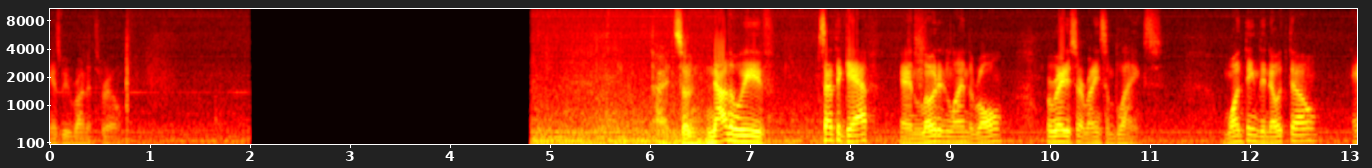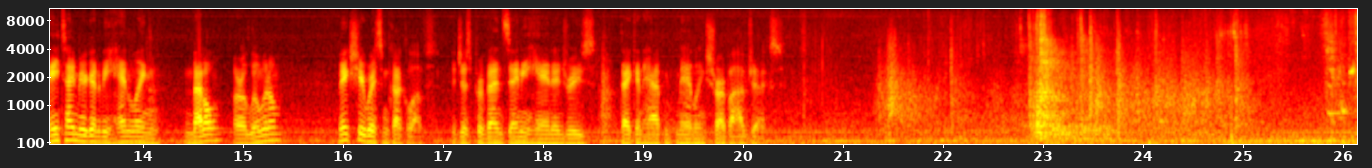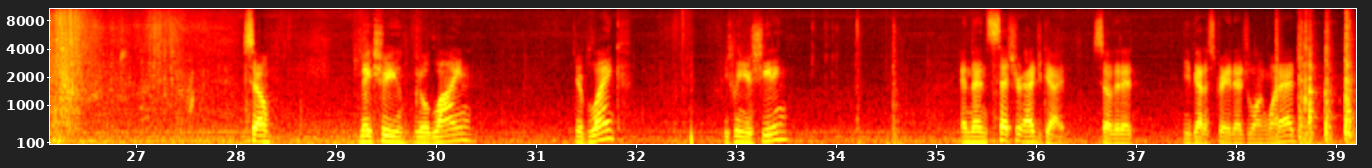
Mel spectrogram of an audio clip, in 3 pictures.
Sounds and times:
Speech: 0.0s - 0.8s, 6.0s - 15.4s, 16.0s - 20.4s, 28.1s - 28.4s, 29.2s - 30.4s, 31.4s - 32.0s, 32.9s - 33.6s, 35.2s - 38.7s.

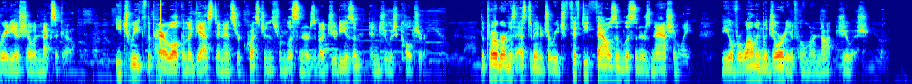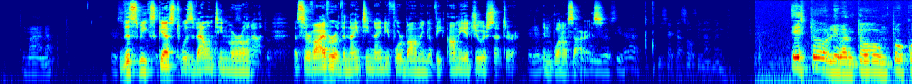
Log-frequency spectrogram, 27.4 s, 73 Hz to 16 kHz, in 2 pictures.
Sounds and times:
Speech: 0.0s - 13.4s, 14.0s - 14.6s, 15.4s - 24.6s, 25.6s - 27.3s.

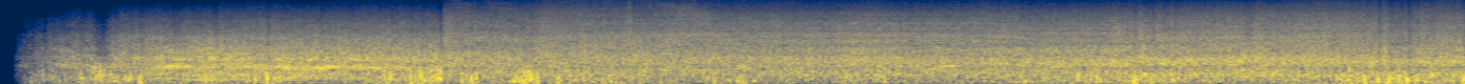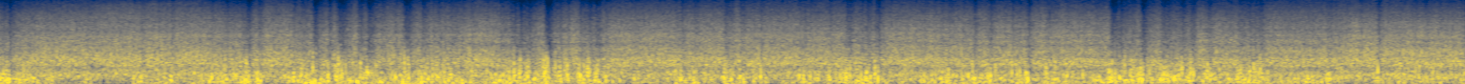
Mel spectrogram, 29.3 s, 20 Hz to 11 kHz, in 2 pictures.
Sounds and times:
Waves, surf: 0.2s - 29.3s.

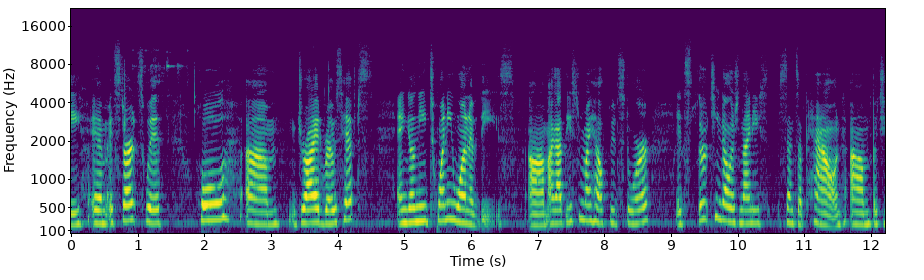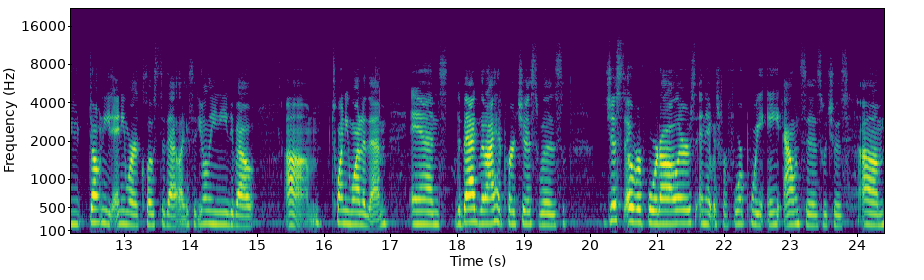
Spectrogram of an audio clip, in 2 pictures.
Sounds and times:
Speech: 0.0s - 24.4s.

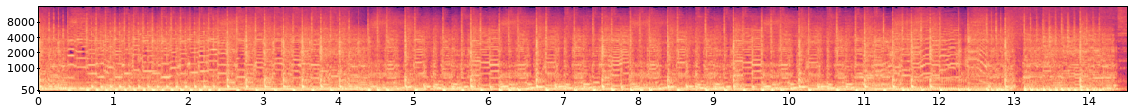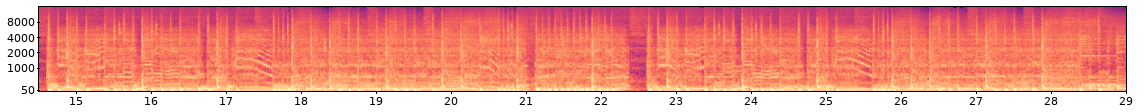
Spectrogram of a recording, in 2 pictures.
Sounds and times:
Music: 0.0s - 29.0s.

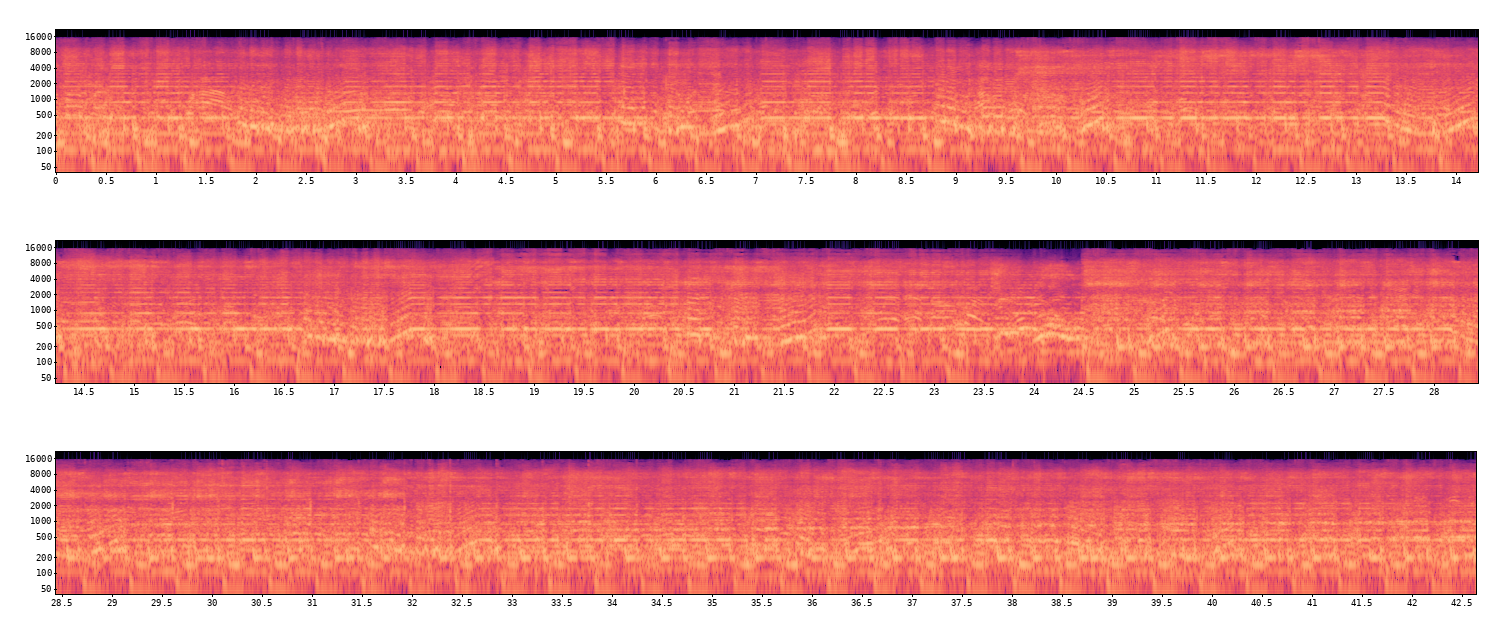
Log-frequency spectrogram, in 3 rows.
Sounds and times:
Dance music: 0.0s - 42.6s
Speech: 22.9s - 24.5s.

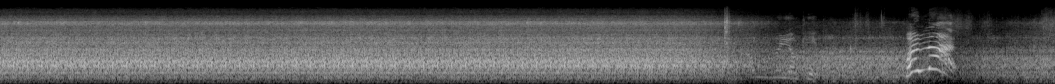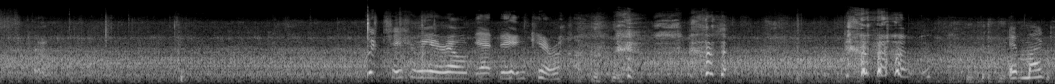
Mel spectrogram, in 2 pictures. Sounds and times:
Truck: 0.0s - 21.1s.

